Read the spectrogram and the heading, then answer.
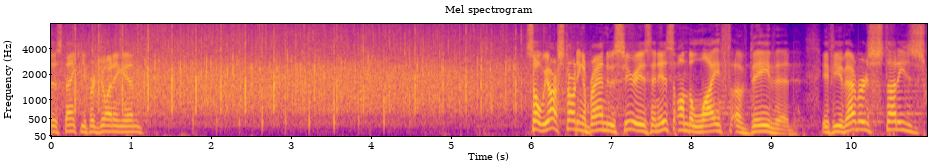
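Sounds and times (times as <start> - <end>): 
speech: 0.0 - 1.3, 6.0 - 10.9
audience applause: 0.0 - 6.5.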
